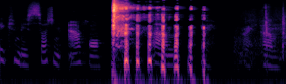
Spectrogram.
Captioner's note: laughing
